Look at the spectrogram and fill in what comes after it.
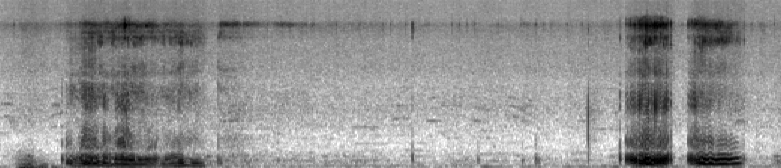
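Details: Sleeping dog snoring: three low, rumbling snoring breaths with quiet pauses between them.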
